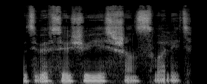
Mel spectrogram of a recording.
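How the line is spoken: Hoarse voice. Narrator (Russian): хрипло продолжал Барс

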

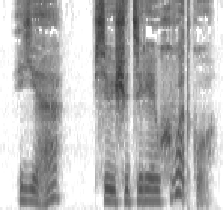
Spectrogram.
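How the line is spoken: Hoarse breathy rasp. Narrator (Russian): прохрипел Алекс и выдохнул мне в висок

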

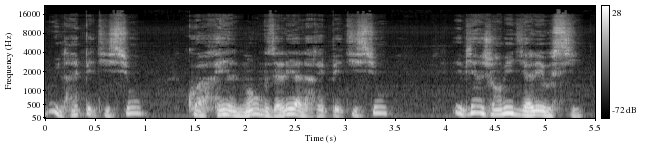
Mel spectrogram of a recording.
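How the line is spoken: Immediate exclamation. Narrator (French): Il s'écria, sur le champ

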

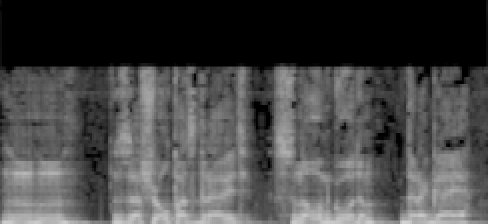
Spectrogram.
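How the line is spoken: Snorting. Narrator (Russian): хмыкнул он

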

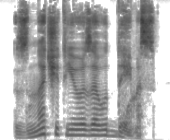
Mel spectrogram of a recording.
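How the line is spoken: Muttered. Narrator (Russian): пробормотал Никита

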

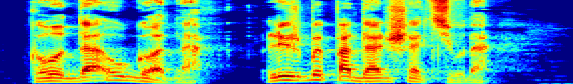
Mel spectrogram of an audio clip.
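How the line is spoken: Irritated snap. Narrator (Russian): раздраженно огрызнулся Штайгер

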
